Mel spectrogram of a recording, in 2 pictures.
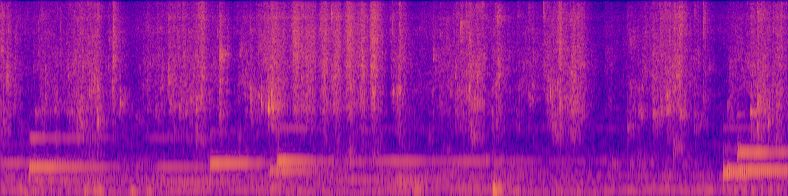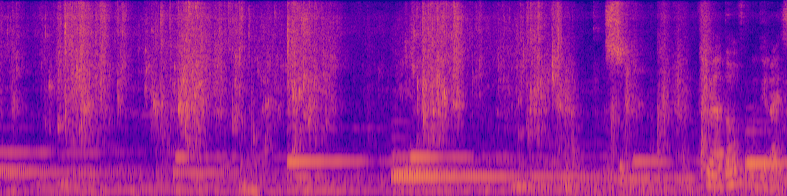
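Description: Hot tap water running into a pot as rice is washed in it for a home-cooked rice dish, a steady close splashing and trickling that continues throughout, with a voice talking over it.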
